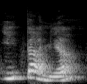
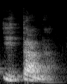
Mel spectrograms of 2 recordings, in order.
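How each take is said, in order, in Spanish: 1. La consonante antes de la vocal final es ñ. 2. La consonante antes de la vocal final es n simple. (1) "el cambio de la N por la ñ" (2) "el cambio de la N por la ñ"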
